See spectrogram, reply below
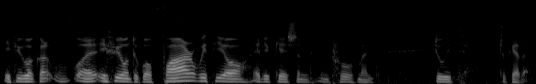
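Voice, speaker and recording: A man closing a conference talk in a large hall, earnest and slightly halting. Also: medium pitch. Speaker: education speaker.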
